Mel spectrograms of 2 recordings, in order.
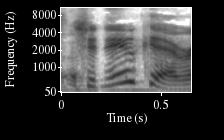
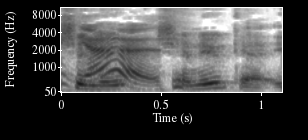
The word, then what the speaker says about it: Chanukah: Currently, it's potato latke eaten Hanukkah. – It's Chanukah, right? – Chanukah, exactly. Absolutely.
